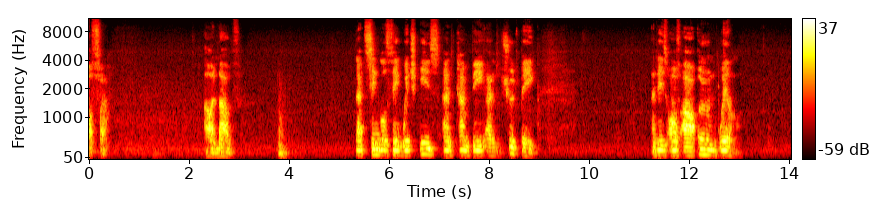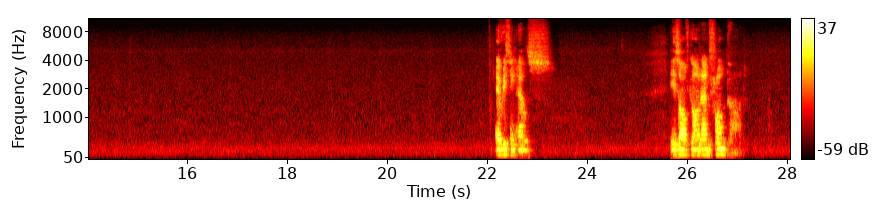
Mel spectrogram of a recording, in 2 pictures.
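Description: A man speaks calmly into a nearby microphone, in short phrases with long pauses.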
